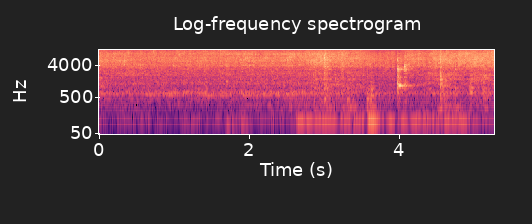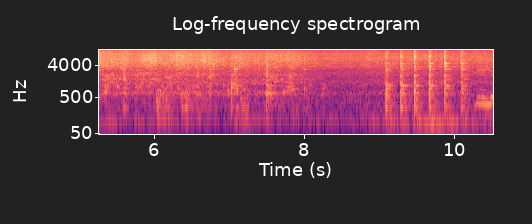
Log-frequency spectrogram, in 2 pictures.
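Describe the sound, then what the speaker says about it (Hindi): Half a glass of water goes into a hot pan on a gas stove, giving a broad steady hiss and sizzle with scattered clinks and a quick run of sharp taps near the end, close and moderately loud without talk. "अब मैं डाल देती हूँ हाफ ग्लास पानी।"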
